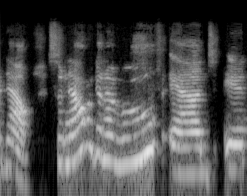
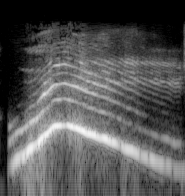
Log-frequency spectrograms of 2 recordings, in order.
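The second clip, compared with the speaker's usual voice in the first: high, loud sliding whee; like a kid on a swing; joyful swing cry in head voice; 10 semitones higher, 10 dB louder than usual. Shown as a demonstration. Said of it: "We go like this".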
